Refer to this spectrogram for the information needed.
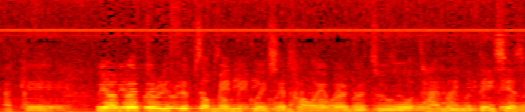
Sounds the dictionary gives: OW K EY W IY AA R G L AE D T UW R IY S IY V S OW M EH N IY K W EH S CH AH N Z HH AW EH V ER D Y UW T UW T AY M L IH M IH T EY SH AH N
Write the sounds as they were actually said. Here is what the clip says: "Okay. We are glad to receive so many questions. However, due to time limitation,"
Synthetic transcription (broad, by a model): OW K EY W IY AA R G AO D T UW R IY S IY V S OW M EH N IY K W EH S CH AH N HH AW EH V ER D Y UW T UW T AY M L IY M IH T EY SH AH N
